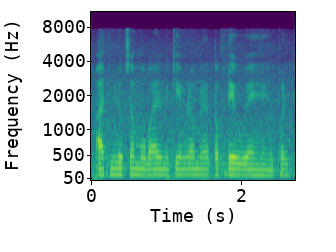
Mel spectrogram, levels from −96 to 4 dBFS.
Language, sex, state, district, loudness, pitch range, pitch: Hindi, male, Arunachal Pradesh, Lower Dibang Valley, -18 LUFS, 110-115 Hz, 115 Hz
